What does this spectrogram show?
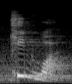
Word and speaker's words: quinoa: Je zegt namelijk niet quinoa of quinoa, maar je zegt gewoon quinoa. Met de nadruk op het eerste stukje kin.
